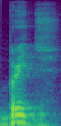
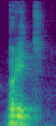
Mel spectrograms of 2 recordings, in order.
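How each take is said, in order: Both takes have the same delivery.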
